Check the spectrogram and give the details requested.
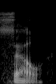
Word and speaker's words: CEL: individual Fields apply yes the common expression language often pronounced cell cel um that is something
